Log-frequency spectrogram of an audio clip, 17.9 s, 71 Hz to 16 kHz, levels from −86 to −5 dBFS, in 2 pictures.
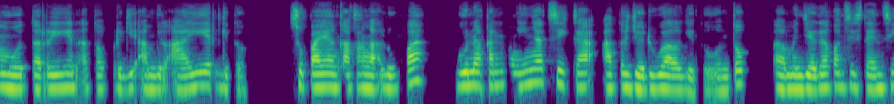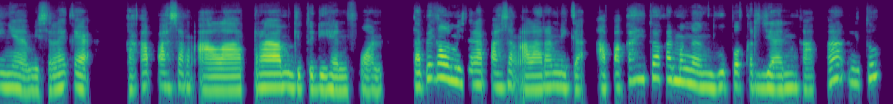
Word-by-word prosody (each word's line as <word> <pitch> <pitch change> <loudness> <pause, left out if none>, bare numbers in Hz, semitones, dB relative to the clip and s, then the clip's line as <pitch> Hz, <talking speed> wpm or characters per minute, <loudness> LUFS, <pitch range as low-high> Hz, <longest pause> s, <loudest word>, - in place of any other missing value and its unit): muterin 165 0 +1
atau 160 -1 -6
pergi 160 +2 -4
ambil 155 -1 -2
air, 180 +5 +1
gitu. 155 -2 -8 0.4
Supaya 175 -2 +3
Kakak 165 0 -1
enggak 160 0 +2
lupa, 165 +7 +2 0.4
gunakan 190 0 +2
pengingat 210 +5 -1
sih, 210 -3 +2
Kak, 180 -1 0
atau 170 +1 -2
jadwal 160 -1 +2
gitu 140 - -6
untuk, 180 +9 -2 0.3
e 165 - +2
menjaga 160 +1 +3
konsistensinya, 170 -1 -1
misalnya 150 +4 -1
kayak 165 -5 0 0.4
Kakak 170 +5 -2
pasang 185 -1 0
alarm 155 +4 +5
gitu, 160 0 -5
di 160 0 -1
handphone. 150 -1 -2 0.3
Tapi 185 +9 0
kalau 290 0 +6
misalnya 200 -3 -1
pasang 185 +1 -2
alarm 165 +3 +1
nih, 170 - -3
Kak, - - -5
apakah 175 +10 -2
itu 270 +2 -2
akan 270 -2 0
mengganggu 185 -6 +1
pekerjaan 170 -2 -1
Kakak, 210 - -2
gitu? 275 +9 -3
170 Hz, 145 wpm, -24 LUFS, 160-185 Hz, 0.4 s, kalau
